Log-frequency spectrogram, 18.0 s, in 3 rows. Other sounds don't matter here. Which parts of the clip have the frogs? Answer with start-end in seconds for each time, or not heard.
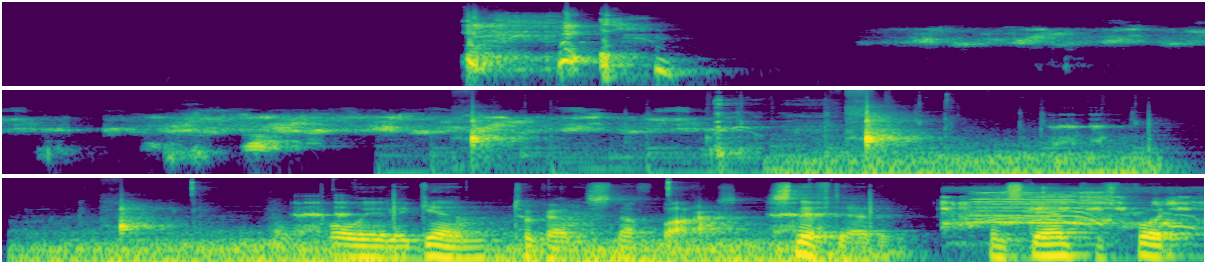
4.3-17.9.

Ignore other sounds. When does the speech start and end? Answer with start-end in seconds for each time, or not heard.
13.7-17.9.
